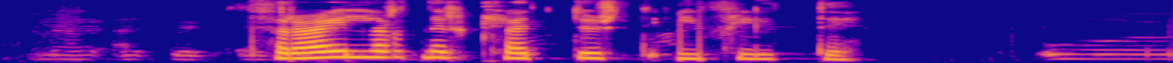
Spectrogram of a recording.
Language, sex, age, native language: Icelandic, female, 20-29, Icelandic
